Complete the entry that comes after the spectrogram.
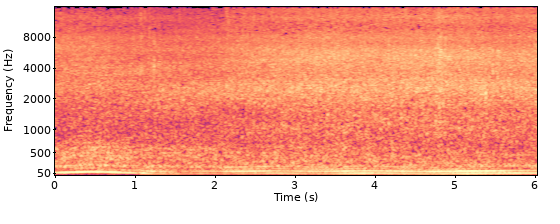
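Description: Maruti Suzuki Swift hatchback's engine running at low revs as the car drives slowly over a muddy dirt track, a low hum that shifts in pitch about two seconds in, under a steady hiss.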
